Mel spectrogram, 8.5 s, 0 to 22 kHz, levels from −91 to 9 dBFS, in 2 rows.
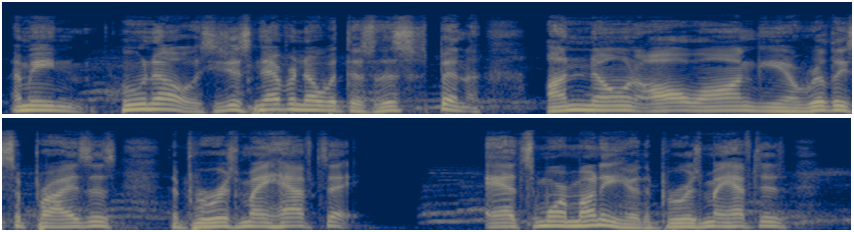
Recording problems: voice in the background; faint; throughout; 25 dB below the speech

